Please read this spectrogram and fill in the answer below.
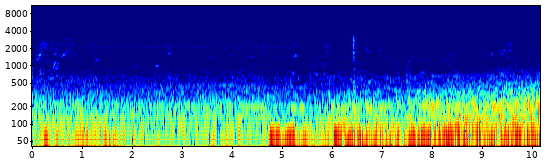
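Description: Airliner cabin noise during the roll along the runway: a steady low rumble of engines and wheels that steps up louder about five seconds in and stays up.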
